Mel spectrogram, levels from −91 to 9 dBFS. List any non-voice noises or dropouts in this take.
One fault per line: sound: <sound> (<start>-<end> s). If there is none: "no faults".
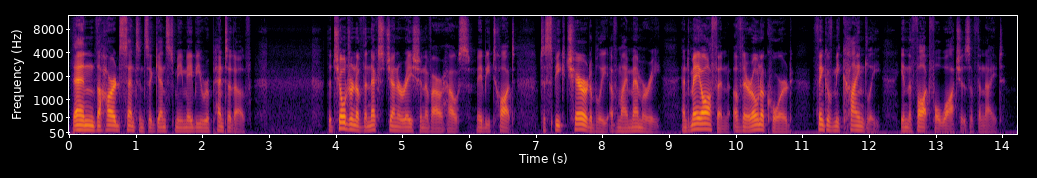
no faults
